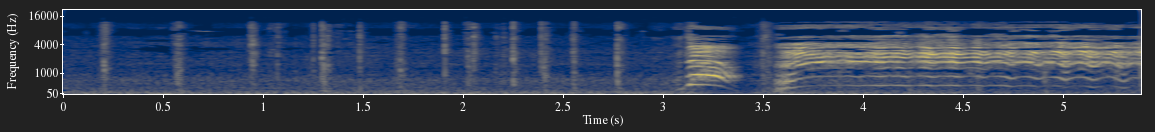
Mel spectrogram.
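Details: On command from its owner, a horse gives a quick falling whinny, then a sustained quavering neigh with trembling vibrato, preceded by regular clicking taps and faint speech.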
